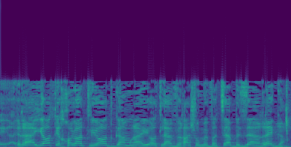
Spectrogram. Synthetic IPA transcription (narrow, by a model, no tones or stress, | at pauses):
ʁeajo̞tje̞χo̞lo̞tlijo̞tɡamʁeajo̞tle̞aviʁaʃeume̞vat͡seabe̞ze̞aʁe̞ɡa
